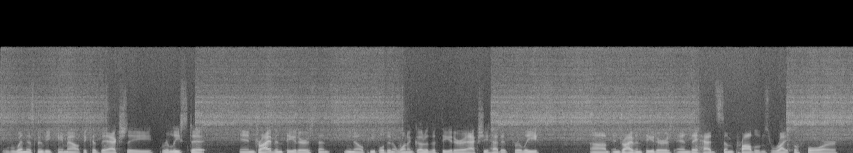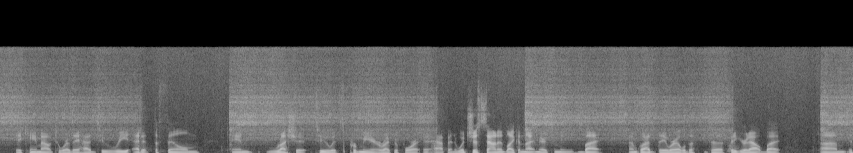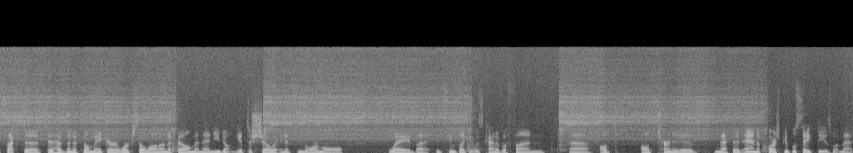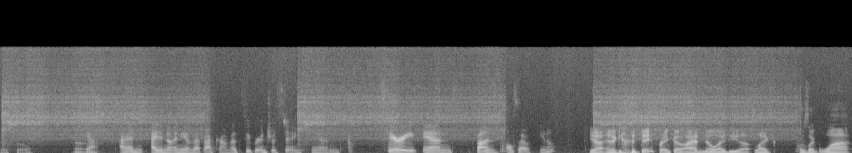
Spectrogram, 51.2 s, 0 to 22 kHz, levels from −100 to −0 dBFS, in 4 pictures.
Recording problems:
hiss; loud; throughout; 1 dB below the speech

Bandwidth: 15 kHz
